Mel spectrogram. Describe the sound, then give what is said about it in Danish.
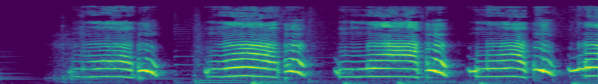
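An infant cries in four long, rising-and-falling wails with short gasping breaths between them, loud, with no other voices. “En gang har du også grædt sådan her.”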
